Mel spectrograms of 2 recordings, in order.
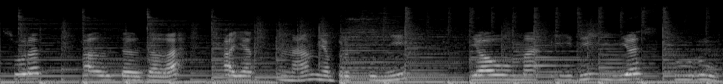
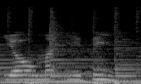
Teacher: Yauma idi itu ada kasroh tain bertemu dengan huruf ya, yauma idi. Jadi kasroh tainnya melebur masuk ke huruf ya.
